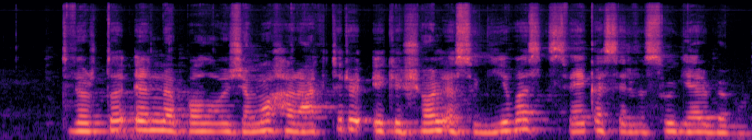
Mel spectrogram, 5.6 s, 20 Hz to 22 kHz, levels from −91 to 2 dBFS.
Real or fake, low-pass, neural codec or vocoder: real; 19.8 kHz; none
